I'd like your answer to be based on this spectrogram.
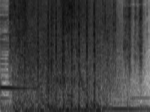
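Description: Rapid automatic gunfire from a Fortnite match, dense bursts of shots rattling loud and close for about a second and a half before easing into a steadier hum.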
